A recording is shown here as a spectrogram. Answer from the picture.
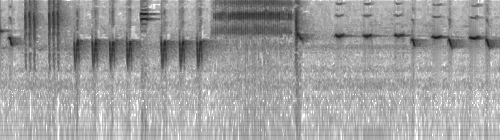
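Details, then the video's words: Common nightingale in full song: quick repeated whistled notes, a long dry buzzy trill lasting about a second, then a series of clear rising-and-falling whistles repeated roughly every half second. "Пение соловья"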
